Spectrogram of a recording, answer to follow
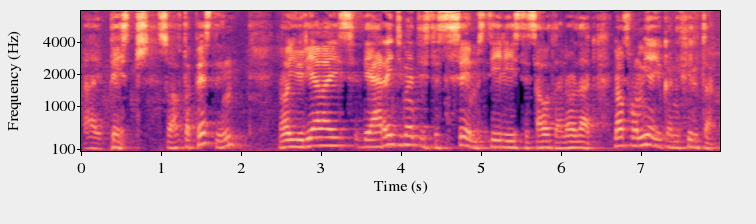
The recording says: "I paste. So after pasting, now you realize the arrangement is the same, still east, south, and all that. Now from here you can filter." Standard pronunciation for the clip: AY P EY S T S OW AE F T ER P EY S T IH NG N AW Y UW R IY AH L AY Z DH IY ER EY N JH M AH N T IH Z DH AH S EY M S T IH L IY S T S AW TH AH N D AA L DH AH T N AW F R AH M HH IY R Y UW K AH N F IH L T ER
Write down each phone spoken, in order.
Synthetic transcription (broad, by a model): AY P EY S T S OW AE F T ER P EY S T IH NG N AW Y UW R IY AH L AY Z DH IY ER EY N JH M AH N T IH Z DH AH S EY M S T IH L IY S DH S AW TH AH N D AA L DH AH T N AW F R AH M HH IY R Y UW K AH N F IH L T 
